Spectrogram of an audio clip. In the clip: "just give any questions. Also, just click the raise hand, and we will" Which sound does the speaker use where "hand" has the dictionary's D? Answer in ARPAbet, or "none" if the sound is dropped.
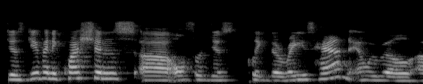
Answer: D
